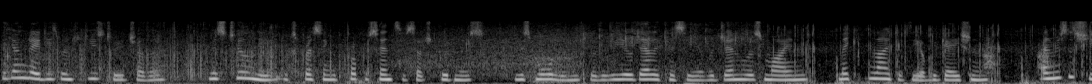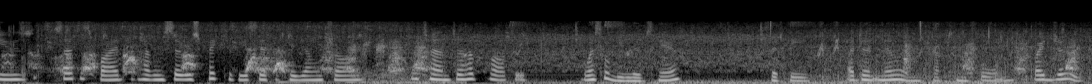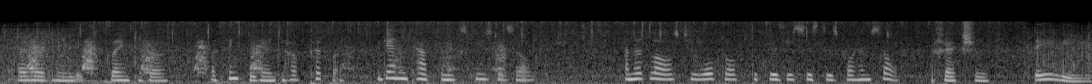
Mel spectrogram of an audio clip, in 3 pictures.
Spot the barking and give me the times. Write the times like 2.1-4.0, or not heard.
9.8-15.4, 19.9-26.9.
